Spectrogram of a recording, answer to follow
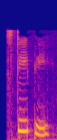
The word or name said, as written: steepy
